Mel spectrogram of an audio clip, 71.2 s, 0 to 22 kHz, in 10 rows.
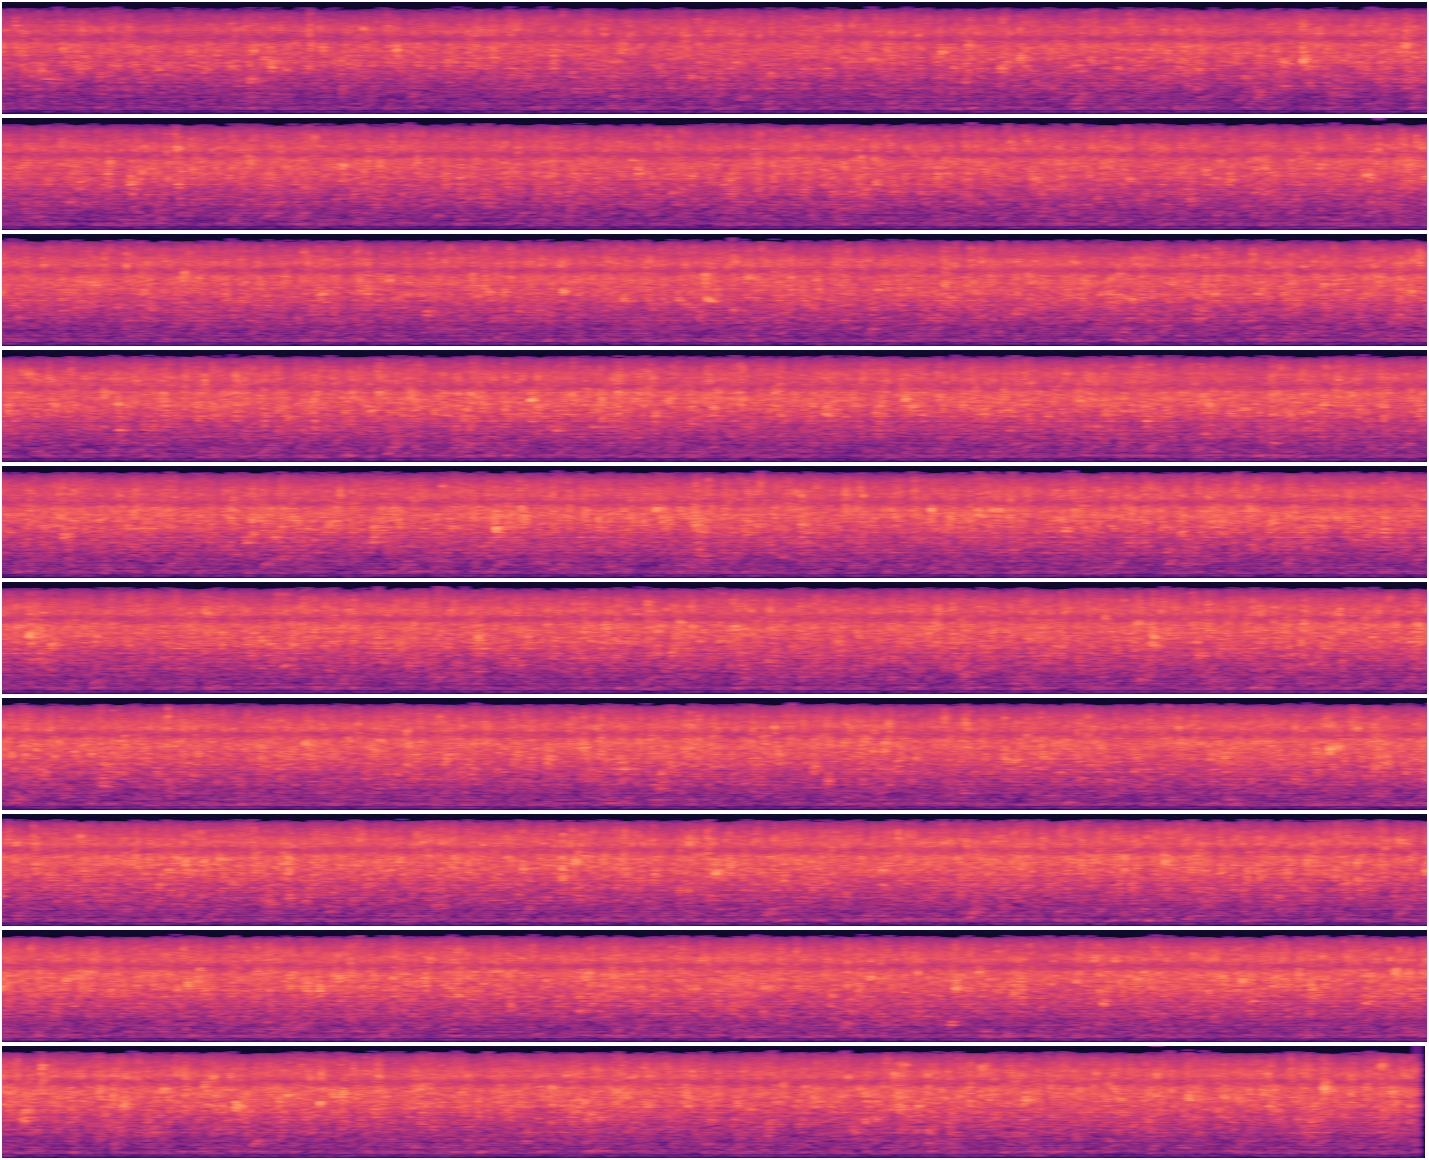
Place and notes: {
  "title": "Heinerscheid, Luxemburg - Kalborn, Kalborn Mill, fish basin",
  "date": "2012-08-06 11:30:00",
  "description": "An der Kalborner Mühle in einem alten Gebäudeteil der historischen Mühle, der als Standort für die zur Muschelverbreitung benötigten Fischbecken genutzt wird.\nInside an old building part of the historical mill, that is now used to place fish basins. The fish are needed to ring back the mussels into the river water.",
  "latitude": "50.10",
  "longitude": "6.13",
  "altitude": "314",
  "timezone": "Europe/Berlin"
}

